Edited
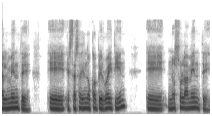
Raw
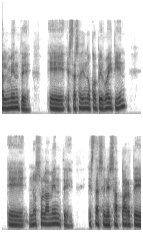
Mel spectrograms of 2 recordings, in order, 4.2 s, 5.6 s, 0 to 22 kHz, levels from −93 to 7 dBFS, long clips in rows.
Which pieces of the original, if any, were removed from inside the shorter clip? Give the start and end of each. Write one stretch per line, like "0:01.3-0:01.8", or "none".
none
